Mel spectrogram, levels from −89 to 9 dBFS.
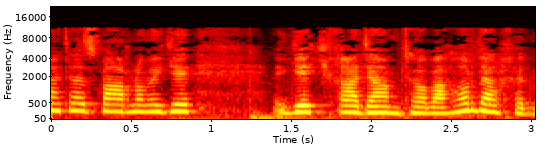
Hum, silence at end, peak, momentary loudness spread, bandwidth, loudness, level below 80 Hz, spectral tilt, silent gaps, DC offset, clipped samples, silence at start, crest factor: none; 0 s; 0 dBFS; 9 LU; 11.5 kHz; -16 LUFS; -38 dBFS; -5.5 dB/octave; none; under 0.1%; under 0.1%; 0 s; 16 dB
